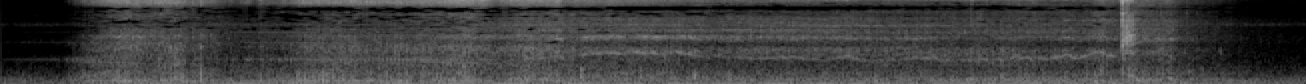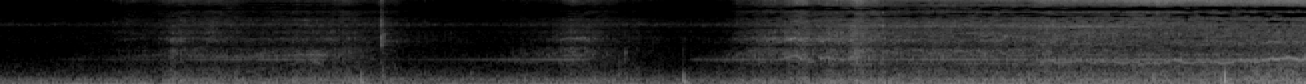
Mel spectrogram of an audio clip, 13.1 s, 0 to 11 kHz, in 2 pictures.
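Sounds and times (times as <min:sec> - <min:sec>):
electric motor whining: 0:00.3 - 0:06.1, 0:07.1 - 0:13.0.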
